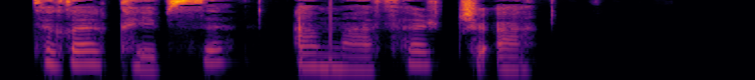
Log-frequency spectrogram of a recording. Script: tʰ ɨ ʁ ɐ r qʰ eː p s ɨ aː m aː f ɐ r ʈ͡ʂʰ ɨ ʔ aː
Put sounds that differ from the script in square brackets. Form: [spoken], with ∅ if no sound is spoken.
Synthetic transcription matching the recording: tʰ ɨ ʁ ɐ r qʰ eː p s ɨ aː m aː f ɐ r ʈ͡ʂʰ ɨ ʔ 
